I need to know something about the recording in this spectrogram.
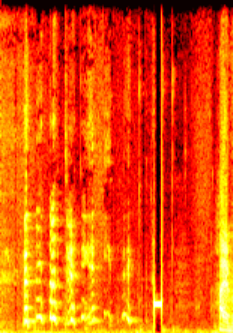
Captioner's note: laughing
